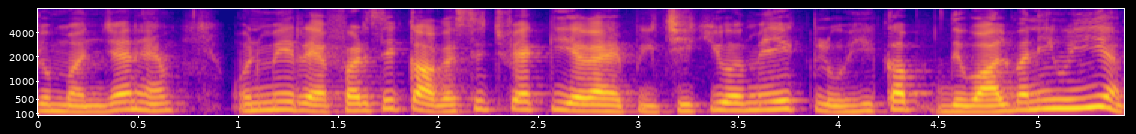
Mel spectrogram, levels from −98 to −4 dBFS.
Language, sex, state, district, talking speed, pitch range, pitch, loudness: Hindi, female, Maharashtra, Dhule, 245 wpm, 175-225 Hz, 190 Hz, -18 LUFS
